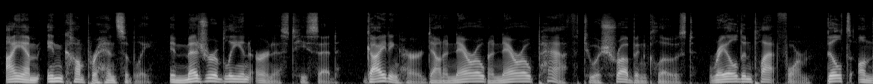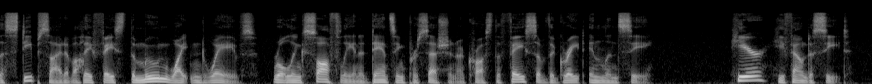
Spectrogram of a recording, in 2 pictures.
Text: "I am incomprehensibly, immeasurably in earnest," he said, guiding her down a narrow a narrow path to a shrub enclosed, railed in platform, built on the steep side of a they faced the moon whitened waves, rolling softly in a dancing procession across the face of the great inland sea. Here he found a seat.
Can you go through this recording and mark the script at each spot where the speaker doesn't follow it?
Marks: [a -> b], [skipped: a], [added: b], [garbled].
"I am incomprehensibly, immeasurably in earnest," he said, guiding her down a narrow a narrow path to a shrub enclosed, railed in platform, built on the steep side of a they faced the moon whitened waves, rolling softly in a dancing procession across the face of the great inland sea. Here he found a seat.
